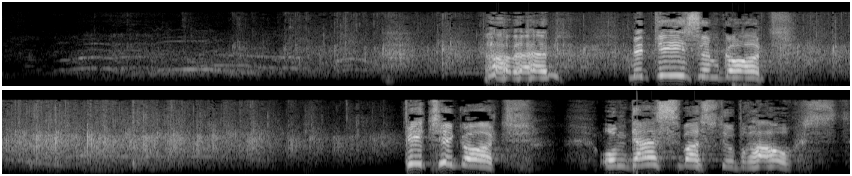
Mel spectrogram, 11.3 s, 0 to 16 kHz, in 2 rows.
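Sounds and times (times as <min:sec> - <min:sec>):
audience cheering: 0:00.4 - 0:08.3
audience clapping: 0:01.1 - 0:09.0
speech: 0:03.2 - 0:05.4, 0:08.4 - 0:11.2.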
